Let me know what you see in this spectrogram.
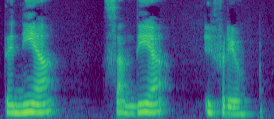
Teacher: una cerrada tónica más un abierto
